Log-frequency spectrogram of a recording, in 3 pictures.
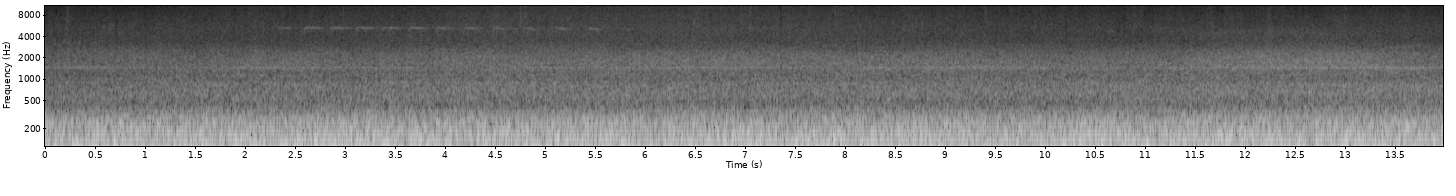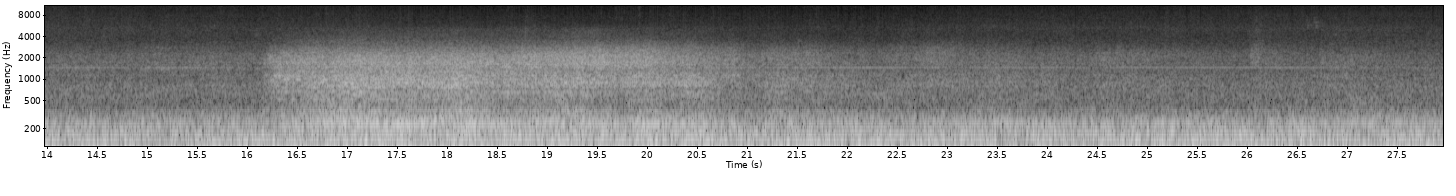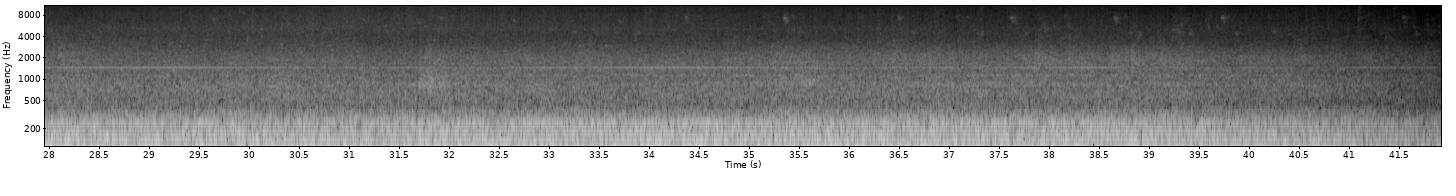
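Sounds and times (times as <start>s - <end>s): heavy machine engine rumbling: 4.0s - 41.7s
loud hiss: 16.1s - 22.2s.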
